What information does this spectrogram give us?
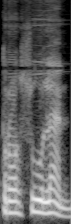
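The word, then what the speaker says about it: رسولا: kalau dalam keadaan diwakaf, maka dibacanya menjadi ata'na rasula, dipanjangkan. Ini menunjukkan bahwa alif di situ, la di situ hanya terbaca dalam keadaan wakaf. Ketika diwasolkan maka dia menjadi hilang.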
